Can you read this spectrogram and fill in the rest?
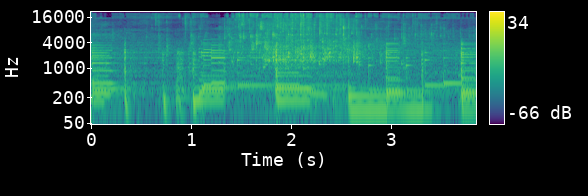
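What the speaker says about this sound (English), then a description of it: "I'm gonna put a 1 cup of coconut milk and then the thick coconut milk and 3 cups of water in the pan." Water poured into a cooking pan for a steamed layer cake, bubbly glugging and splashing with shifting pitch, close and fairly loud with no talking.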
